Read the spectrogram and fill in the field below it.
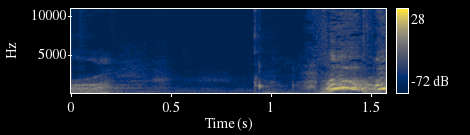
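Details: Smallest female dog in a ferocity training session: a faint low bark, a pause, then a loud harsh bark closing the clip.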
